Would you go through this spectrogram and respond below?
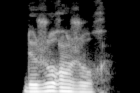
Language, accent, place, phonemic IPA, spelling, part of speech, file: French, France, Lyon, /də ʒu.ʁ‿ɑ̃ ʒuʁ/, de jour en jour, adverb, LL-Q150 (fra)-de jour en jour.wav
- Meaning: day by day, a little more each day, increasingly, progressively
